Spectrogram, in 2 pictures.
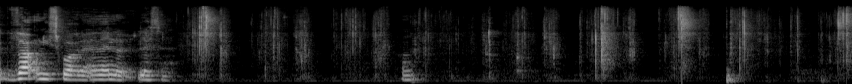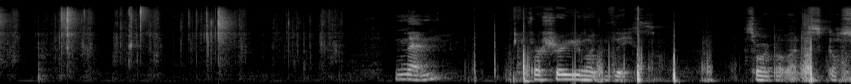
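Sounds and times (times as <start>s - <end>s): slime squished by hand crackling: 1.8s - 12.0s.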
